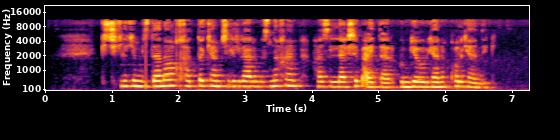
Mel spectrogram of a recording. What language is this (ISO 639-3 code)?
uzb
